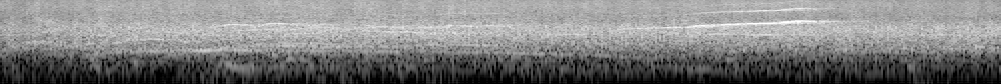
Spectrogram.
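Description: Audience members cheer and whistle.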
